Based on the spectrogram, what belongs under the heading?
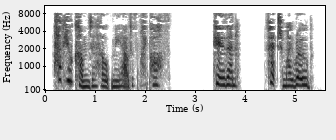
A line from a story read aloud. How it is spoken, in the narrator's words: she commands in a husky whisper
